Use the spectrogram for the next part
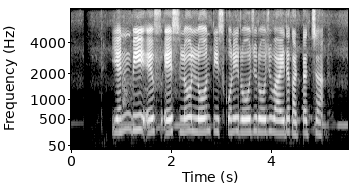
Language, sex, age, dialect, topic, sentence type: Telugu, female, 36-40, Telangana, banking, question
